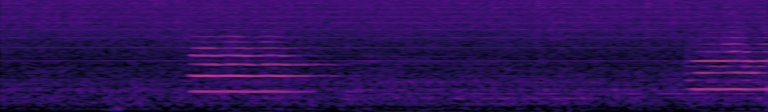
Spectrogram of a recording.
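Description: A recorder plays a few soft notes.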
